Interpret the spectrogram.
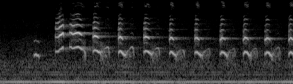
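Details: Cockatiel giving a rapid series of about a dozen short, sharp chirps, each a quick downward-then-upward harmonic note repeated roughly four times a second after a brief softer opening note, over a steady low electrical hum.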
